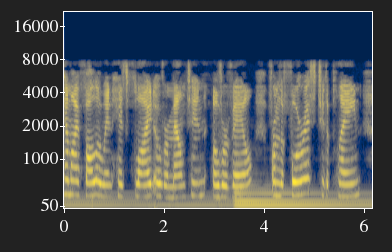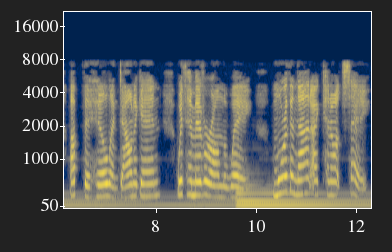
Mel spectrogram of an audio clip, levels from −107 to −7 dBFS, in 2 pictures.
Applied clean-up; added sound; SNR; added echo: none; Bass guitar; 12 dB; none.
